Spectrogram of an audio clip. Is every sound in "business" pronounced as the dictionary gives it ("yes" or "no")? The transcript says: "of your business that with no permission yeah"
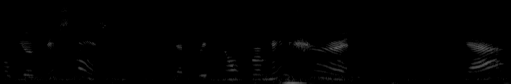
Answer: no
